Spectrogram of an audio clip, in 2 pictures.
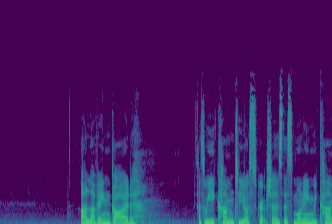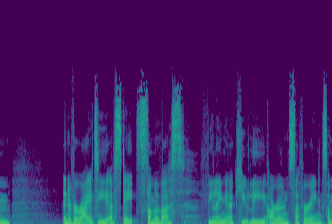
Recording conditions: large echoing room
